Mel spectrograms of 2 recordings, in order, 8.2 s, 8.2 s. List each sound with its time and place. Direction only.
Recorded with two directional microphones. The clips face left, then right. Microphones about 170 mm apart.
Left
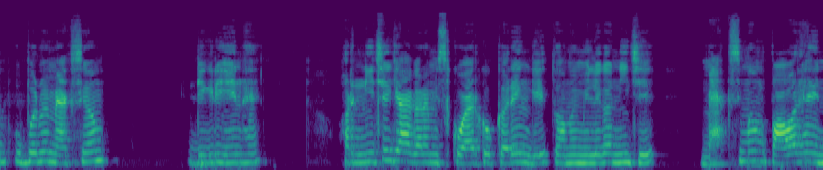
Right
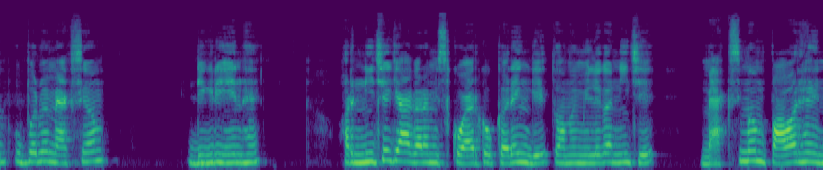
0.1 s speech: 35° right (ahead or behind)
3.0 s speech: 50° right (ahead or behind)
